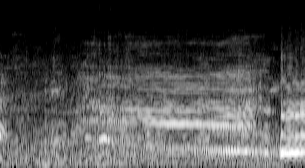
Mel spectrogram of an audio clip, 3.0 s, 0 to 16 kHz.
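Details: Young Sahiwal bulls at a market, 25 October 2025: a moo rises and swells near the end, with earlier softer lowing beneath steady talk as buyers and sellers haggle over prices.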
